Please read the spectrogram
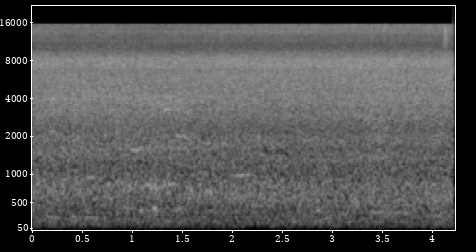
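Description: Steady, even rush of flowing water, with faint voices chattering in the background.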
